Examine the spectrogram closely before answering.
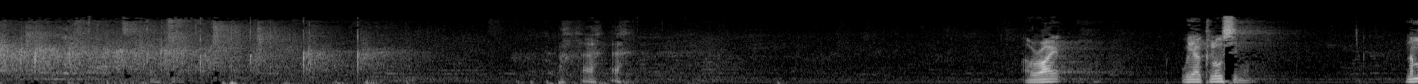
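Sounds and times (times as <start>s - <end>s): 
laughter: 0.0s - 4.2s, 4.9s - 7.1s
audience clapping: 0.0s - 4.4s
speech: 5.9s - 6.4s, 10.3s - 10.7s, 11.8s - 12.6s.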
